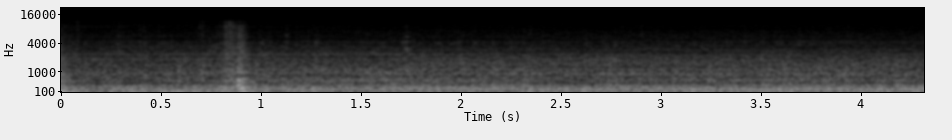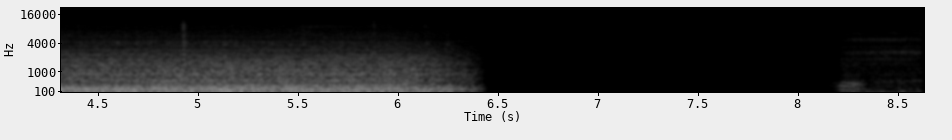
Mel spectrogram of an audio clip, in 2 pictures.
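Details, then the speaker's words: Refrigerator fan motor after the fridge sat unplugged a long time: coarse rumbling buzz with quick flutter at startup, bearings dry from lost lubrication. "cuando prende la nevera el motor ventilador atiende a tener ese ruido ese ruido porque porque al no tener lubricación"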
